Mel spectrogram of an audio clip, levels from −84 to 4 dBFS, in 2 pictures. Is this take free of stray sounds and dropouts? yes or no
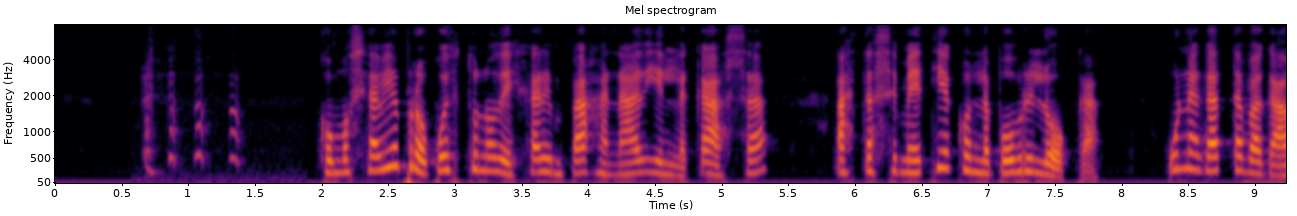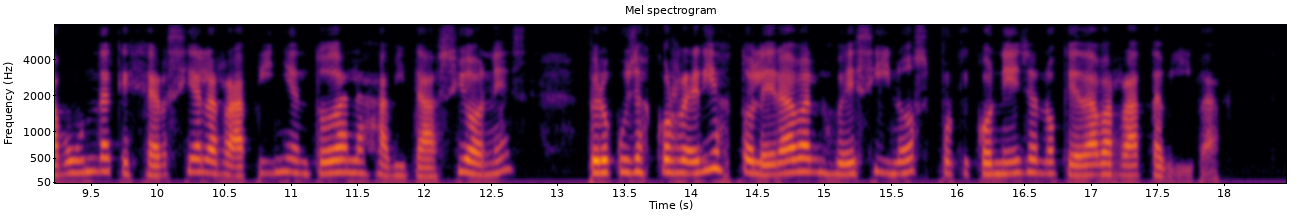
no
